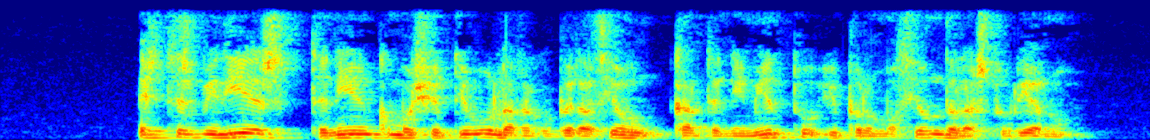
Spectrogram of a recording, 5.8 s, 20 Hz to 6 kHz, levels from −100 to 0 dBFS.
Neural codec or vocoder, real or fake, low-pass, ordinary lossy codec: none; real; 5.4 kHz; AAC, 48 kbps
